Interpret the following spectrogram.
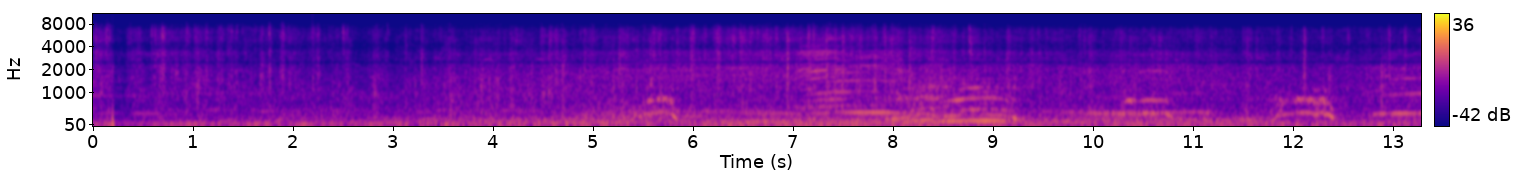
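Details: Cattle on a farm with 33 cows, mooing several times, calls rising and falling around the middle and end, some overlapping, over steady low rumbling background noise.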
